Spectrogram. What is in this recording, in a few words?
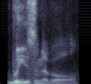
"reasonable", British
